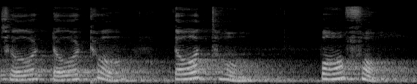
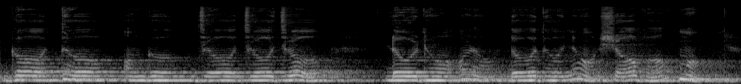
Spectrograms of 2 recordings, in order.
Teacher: छ, ट, ठ, त, थ, प, फ यह कठोर व्यंजन है, अघोष व्यंजन है। घोष का मतलब है मृदु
